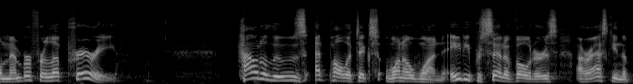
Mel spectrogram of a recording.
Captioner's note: speaking French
